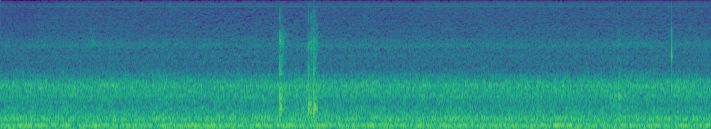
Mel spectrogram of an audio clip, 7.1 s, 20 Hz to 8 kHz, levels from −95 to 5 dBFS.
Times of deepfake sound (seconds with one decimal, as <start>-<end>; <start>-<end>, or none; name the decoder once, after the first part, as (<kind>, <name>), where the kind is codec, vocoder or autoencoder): 0.0-1.7 (autoencoder, DAC-VAE); 5.9-7.1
